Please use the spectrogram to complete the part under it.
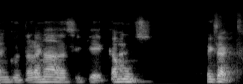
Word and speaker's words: Camus: Bueno, Camus, creo que es, Camus porque es francés. Era un filósofo francés, entonces como los franceses son raros, usualmente las últimas eh, palabras, las últimas letras no se pronuncian, entonces como Camus.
